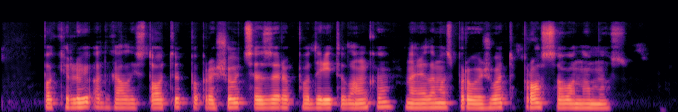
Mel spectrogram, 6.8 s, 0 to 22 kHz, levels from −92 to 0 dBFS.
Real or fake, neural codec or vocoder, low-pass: fake; codec, 24 kHz, 3.1 kbps, DualCodec; 10.8 kHz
